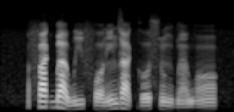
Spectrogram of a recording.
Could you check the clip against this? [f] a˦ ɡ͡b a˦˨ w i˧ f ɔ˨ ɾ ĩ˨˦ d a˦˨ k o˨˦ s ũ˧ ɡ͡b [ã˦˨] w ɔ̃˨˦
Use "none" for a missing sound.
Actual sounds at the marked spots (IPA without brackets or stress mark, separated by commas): f, ã˨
